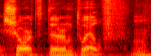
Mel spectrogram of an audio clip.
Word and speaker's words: Short Term 12: Казва се Short Term 12. Добро ли ми е произношението? – Яко, яко. Ама американско е.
